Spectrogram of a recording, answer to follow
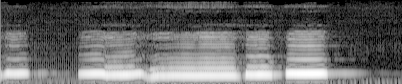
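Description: A voice humming a slow, wordless melody in long held notes that glide from one to the next. It breaks off briefly about half a second in, and the last note fades out near the end.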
